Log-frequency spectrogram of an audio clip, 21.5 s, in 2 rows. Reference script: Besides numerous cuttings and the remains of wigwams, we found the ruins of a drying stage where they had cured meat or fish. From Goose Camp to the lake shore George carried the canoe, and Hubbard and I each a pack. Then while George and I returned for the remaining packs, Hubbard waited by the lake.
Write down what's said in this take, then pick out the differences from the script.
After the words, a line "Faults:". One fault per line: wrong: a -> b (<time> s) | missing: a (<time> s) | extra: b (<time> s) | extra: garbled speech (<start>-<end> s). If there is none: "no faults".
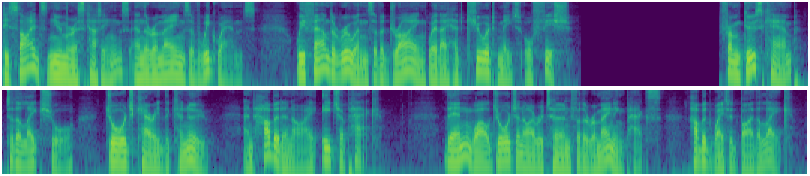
Besides numerous cuttings and the remains of wigwams, we found the ruins of a drying where they had cured meat or fish. From Goose Camp to the lake shore George carried the canoe, and Hubbard and I each a pack. Then while George and I returned for the remaining packs, Hubbard waited by the lake.
Faults:
missing: stage (5.7 s)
